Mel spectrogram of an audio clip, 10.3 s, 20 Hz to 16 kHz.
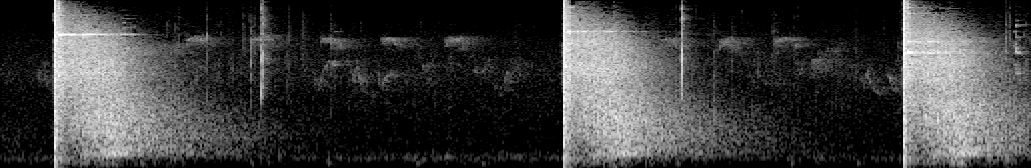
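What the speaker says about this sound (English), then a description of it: "this 4-inch steel plate bang and clang target to give me something that makes a little more noise than the spinning plates" Bullets strike a 4-inch steel plate target outdoors, giving three sharp gunshot cracks spaced a few seconds apart, each followed by a ringing metallic clang that decays slowly, with faint birdsong between.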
